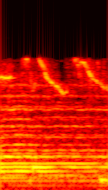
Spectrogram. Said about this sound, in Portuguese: Quando sentiu que tinha parado, ouviu o som de pássaros cantando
